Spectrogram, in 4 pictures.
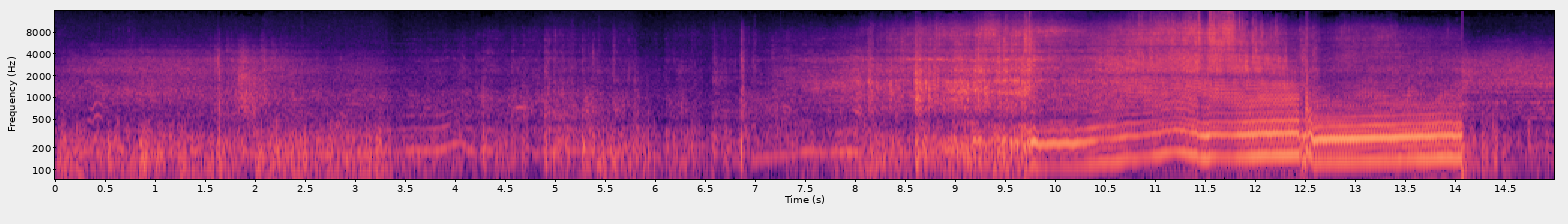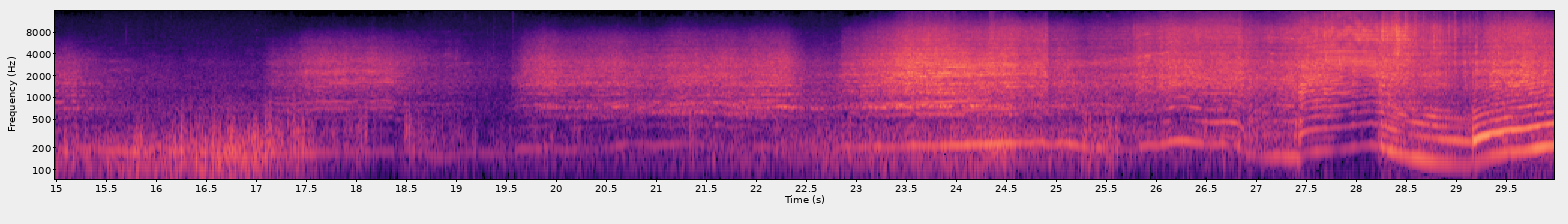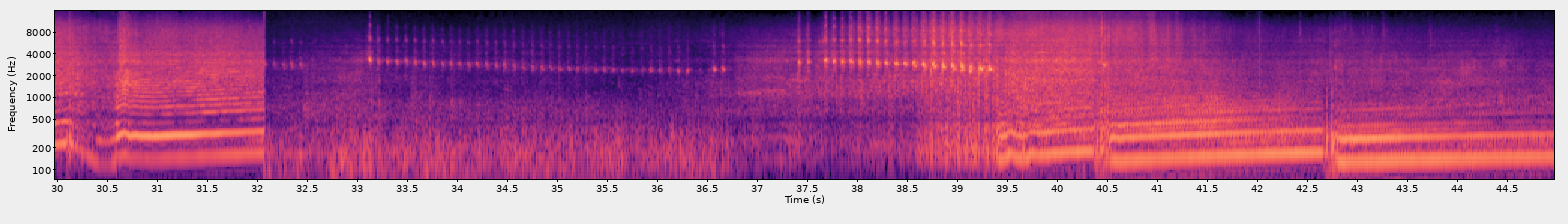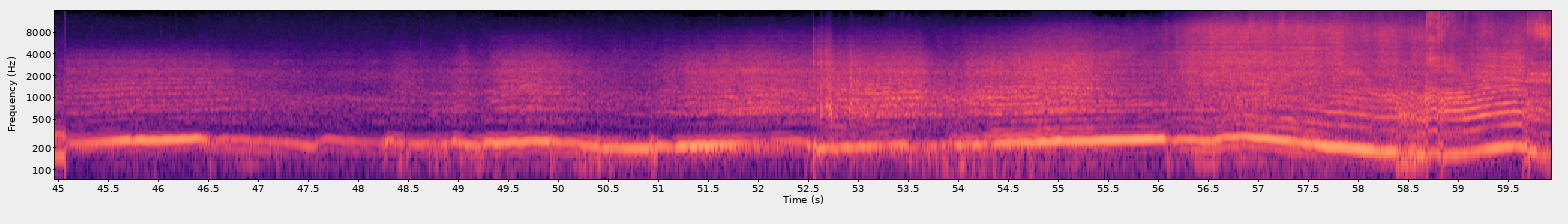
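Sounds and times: rally car engine revving: 1.5s - 15.8s, 16.9s - 32.2s, 36.9s - 59.9s
rally car accelerating through gears: 6.8s - 15.5s, 17.0s - 32.1s, 37.0s - 59.9s.

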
